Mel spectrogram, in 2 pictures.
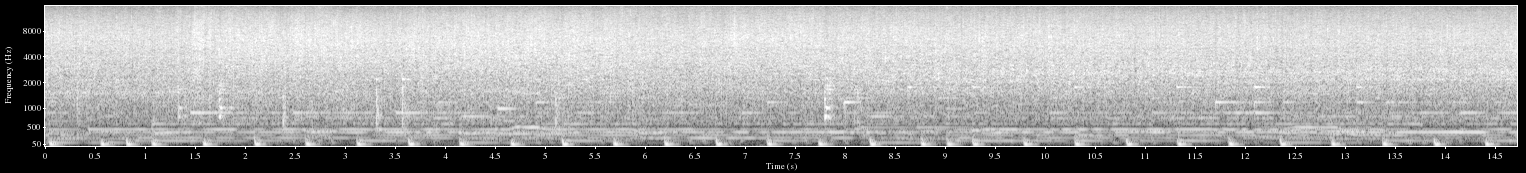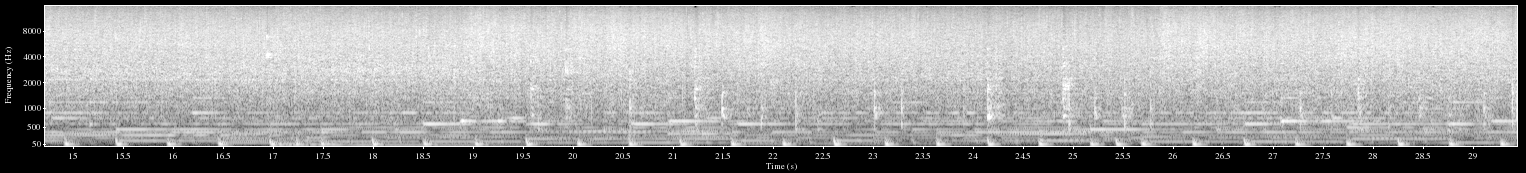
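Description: Octopus, garlic and red chili frying in olive oil in a nonstick pan, sizzling steadily as a wooden spatula stirs them. Background music with a steady beat plays underneath.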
